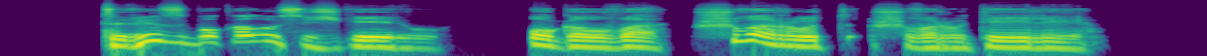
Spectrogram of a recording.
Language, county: Lithuanian, Šiauliai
